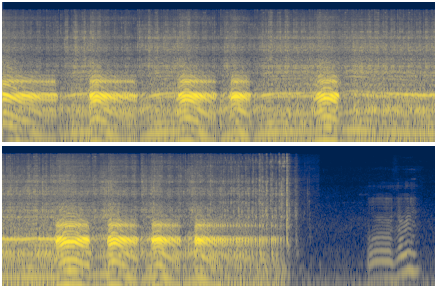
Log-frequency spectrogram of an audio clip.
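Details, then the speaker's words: Ryobi handheld two-stroke leaf blower pulled from the trash, old fuel purged, choked and started: revs up then sags and stumbles repeatedly under throttle and won't rev; bogging, carburetor adjustment suspected. "when I started mucking with it pulling that trigger was bogging up and ran terrible"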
